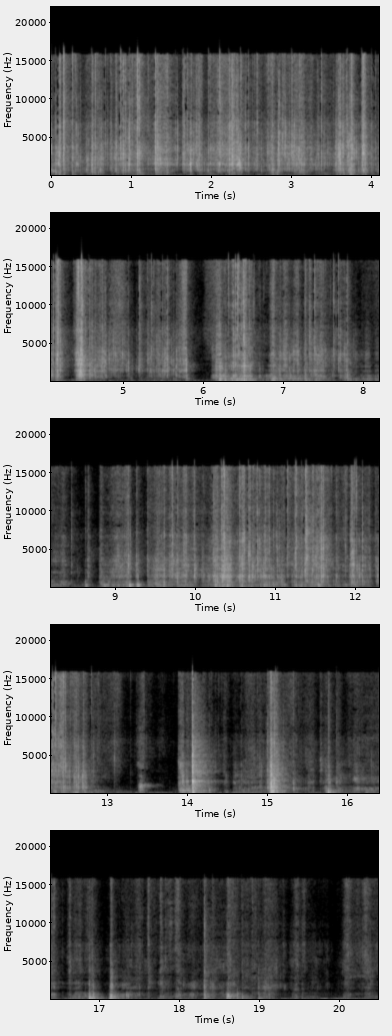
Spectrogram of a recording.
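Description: Paper form and plastic bag crinkling and rustling in nitrile-gloved hands while an oil-sample bottle is packed into its plastic mailing container. The crinkling is dense for most of the first part, then thins out to scattered rustles with a couple of sharp clicks past the middle as the container is handled and capped.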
